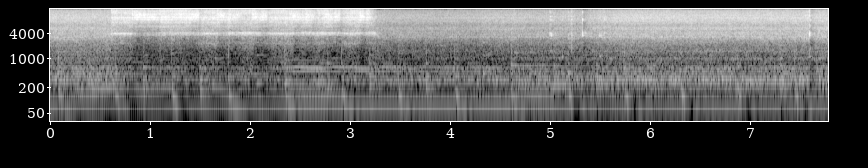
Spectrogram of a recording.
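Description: Linisher belt grinder running with a steady motor hum. From about half a second in, for roughly two and a half seconds, a stainless steel baffle is pressed to the abrasive belt: a harsh grinding hiss with a high whine as the proud head of a rivnut insert is ground flush.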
